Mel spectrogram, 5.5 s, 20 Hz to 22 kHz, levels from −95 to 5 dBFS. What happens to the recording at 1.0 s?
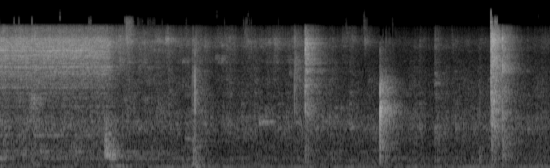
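At 1.0 s the audio carries the same damage that runs through the whole clip, most likely Bluetooth SBC compression. The sound is split into a handful of broad frequency bands, and with too few bits to share out, the upper bands are starved and the rest are coarsely quantised. The treble thins and flickers in and out, and a gritty, aliased roughness rides on the sound, which fits a low bitrate of around 96 kbps.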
